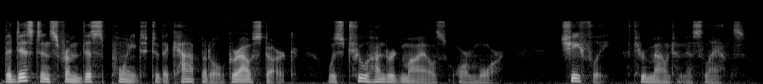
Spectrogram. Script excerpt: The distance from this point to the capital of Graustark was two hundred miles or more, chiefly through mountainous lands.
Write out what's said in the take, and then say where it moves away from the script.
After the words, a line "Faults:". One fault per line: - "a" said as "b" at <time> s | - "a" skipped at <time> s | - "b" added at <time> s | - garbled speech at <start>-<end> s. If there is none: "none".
The distance from this point to the capital Graustark was two hundred miles or more, chiefly through mountainous lands.
Faults:
- "of" skipped at 2.3 s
